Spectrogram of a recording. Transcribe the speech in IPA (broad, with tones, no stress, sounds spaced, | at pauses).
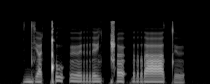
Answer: dʲ a˨ ǃ u˦ ʔ ʏː˦ r ɪ˦ lʲ ǁ œ˦ ʔ r aː˦ t ʏ˨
